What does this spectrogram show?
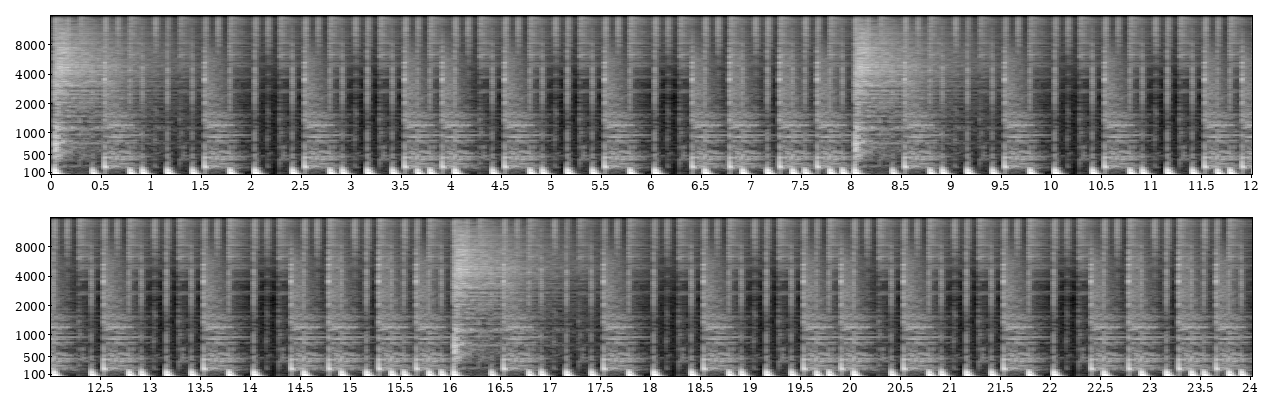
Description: このドラムキットの着信音は、忙しい日常に刺激的なエネルギーをもたらし、呼び出しを待つ時間を楽しみに変えてくれます。
他とは一線を画す個性的なサウンドで、あなたのスマートフォンがまるで音楽のステージになったかのような感覚を味わえます。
